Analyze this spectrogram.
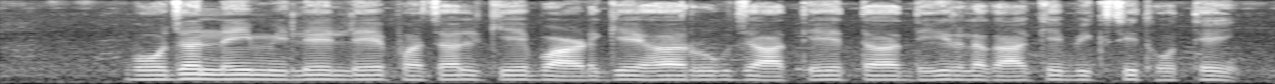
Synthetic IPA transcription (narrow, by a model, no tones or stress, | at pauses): bʱoːd͡ʒənːɐɦĩmɪlelepʰət͡ʃəlkebaːɽɡeɦəɾʊkd͡ʒaːt̪et̪ɐd̪ʱiːɾlɐɡaːkebɪksɪt̪ɦoːt̪eː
